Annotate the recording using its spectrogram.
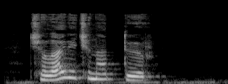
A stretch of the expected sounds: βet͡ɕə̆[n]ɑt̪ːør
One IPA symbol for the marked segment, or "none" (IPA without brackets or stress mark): n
